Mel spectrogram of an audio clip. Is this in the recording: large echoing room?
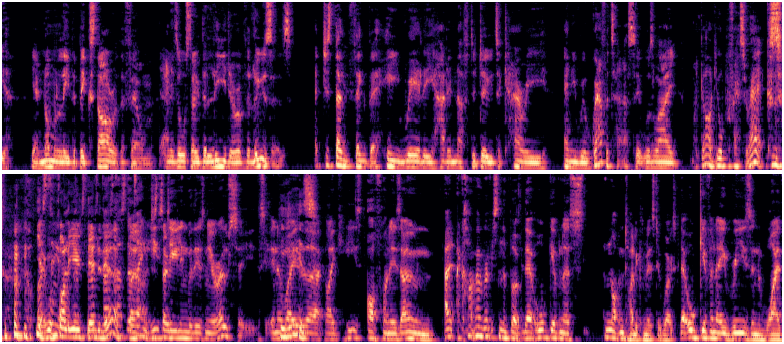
no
